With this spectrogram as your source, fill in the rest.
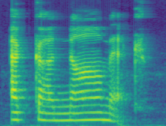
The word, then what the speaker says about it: economic: Economic. We've got four syllables. The third syllable is your stressed syllable. Nah, the a sound. Economic. And we have a schwah in the second syllable.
